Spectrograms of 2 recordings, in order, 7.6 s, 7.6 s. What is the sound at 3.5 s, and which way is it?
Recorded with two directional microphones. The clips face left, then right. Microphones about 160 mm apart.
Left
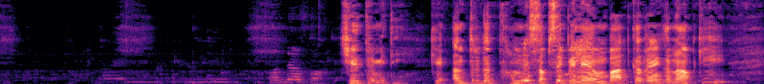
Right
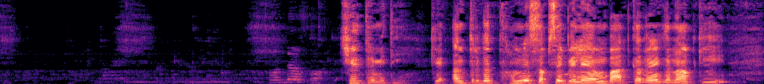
Speech, 20° right (ahead or behind).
